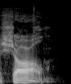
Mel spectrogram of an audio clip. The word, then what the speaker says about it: Charles: Not a hard S on the end, just a Charles.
